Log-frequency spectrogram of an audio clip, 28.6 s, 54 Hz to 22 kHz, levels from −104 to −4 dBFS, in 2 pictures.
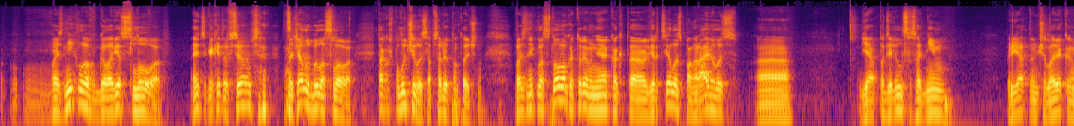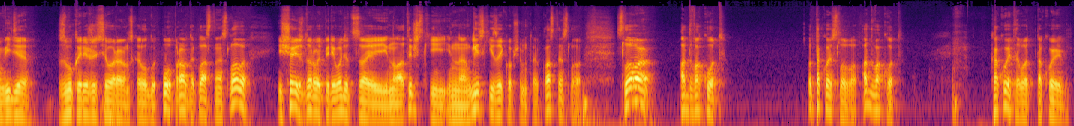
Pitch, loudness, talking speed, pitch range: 100 Hz, -16 LUFS, 130 wpm, 80-125 Hz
